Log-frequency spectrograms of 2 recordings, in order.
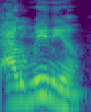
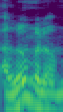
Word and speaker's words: aluminum: where are you from let's see how you pronounce these things and aluminum was one of them and he said it like that aluminium and i was just like aluminum like what the hell and then like he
